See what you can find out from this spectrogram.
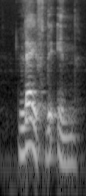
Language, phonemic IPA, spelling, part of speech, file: Dutch, /lɛɪfdə ɪn/, lijfde in, verb, Nl-lijfde in.ogg
- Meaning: inflection of inlijven: 1. singular past indicative 2. singular past subjunctive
